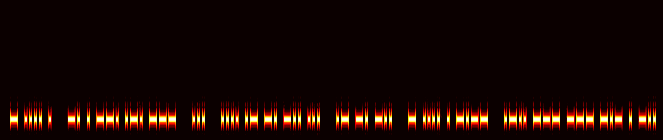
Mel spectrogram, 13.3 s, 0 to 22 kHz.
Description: Morse code, heard as a keyed tone, about 25 wpm, 600 Hz. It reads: THE NEGRO S HANDS AND THEY LOOKED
